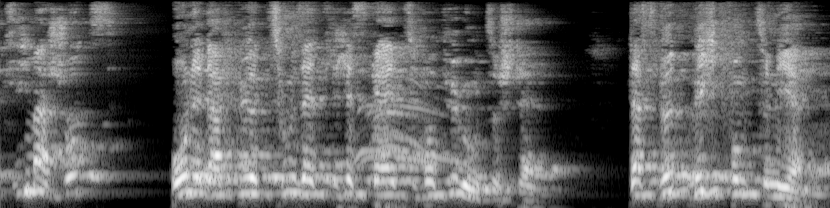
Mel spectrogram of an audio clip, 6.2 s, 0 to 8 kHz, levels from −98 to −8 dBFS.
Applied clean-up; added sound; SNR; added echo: classical method WPE with log-MMSE.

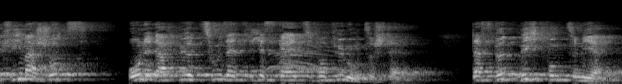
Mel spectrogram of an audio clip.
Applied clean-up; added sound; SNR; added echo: none; Cheering; 18 dB; reverberation time 0.9 s.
